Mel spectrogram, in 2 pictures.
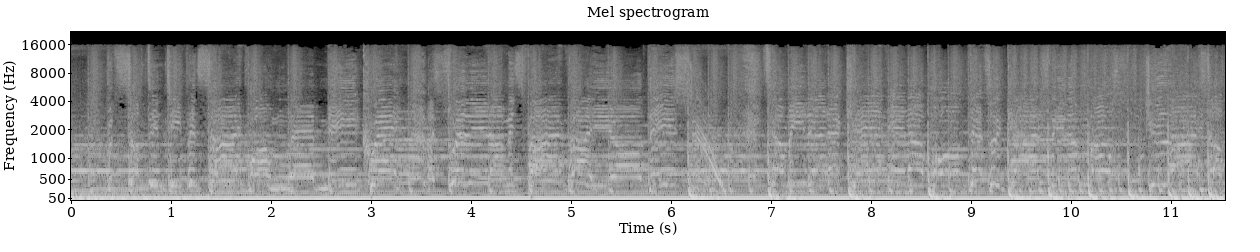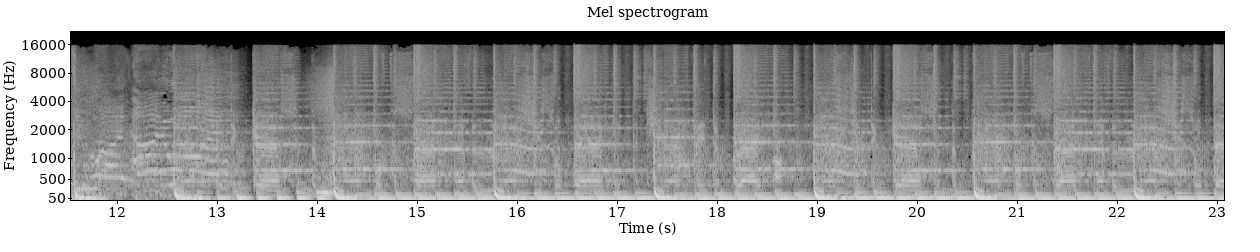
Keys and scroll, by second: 8.9 ctrl+Page_Up, 19.9 e.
